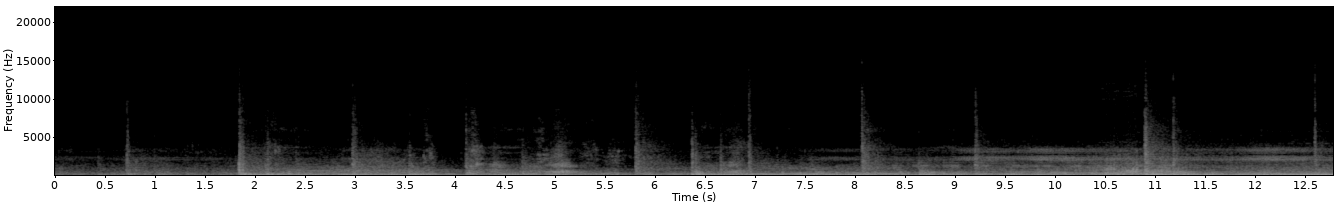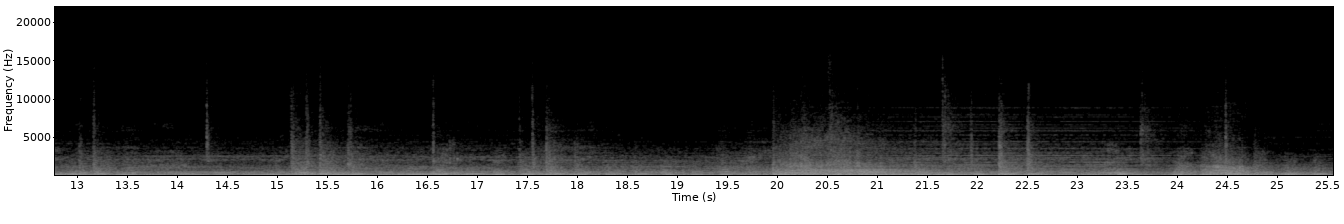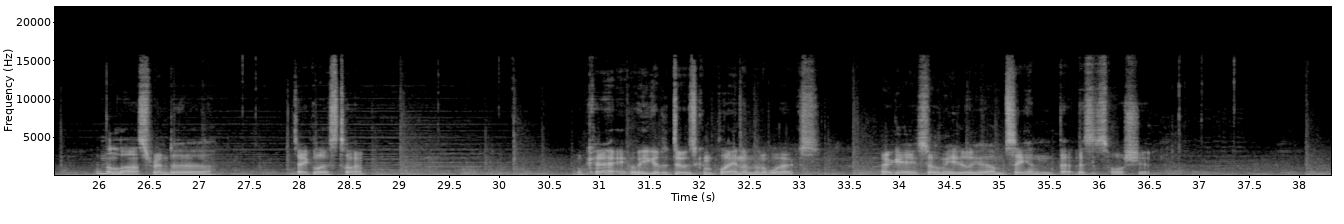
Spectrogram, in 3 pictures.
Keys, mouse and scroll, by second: 25.4 click, 27.4 click, 30.0 click, 37.4-38.3 alt+drag.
